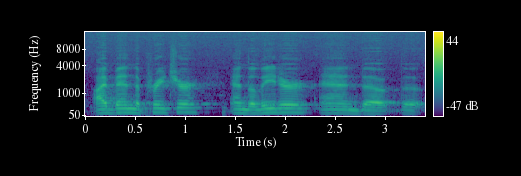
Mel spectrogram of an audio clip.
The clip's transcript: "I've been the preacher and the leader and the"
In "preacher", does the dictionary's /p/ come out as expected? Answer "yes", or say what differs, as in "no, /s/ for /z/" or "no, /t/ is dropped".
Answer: yes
